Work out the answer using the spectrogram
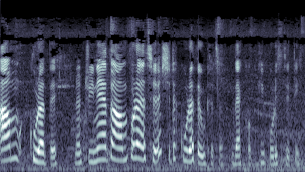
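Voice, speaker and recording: A woman's voice: a little high, expressive, quick pace, pushed and bright. A woman with a Bengali accent, casually narrating a family vlog at a village home and pointing things out to viewers. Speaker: vlogger. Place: outdoors at a village home, rooftop. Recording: noisy outdoor phone recording.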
